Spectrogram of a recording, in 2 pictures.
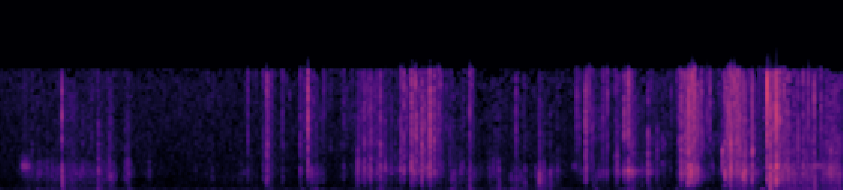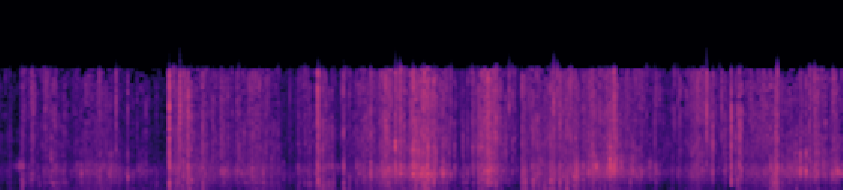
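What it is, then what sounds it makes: Dry soap curls being crushed. Blue and pink hollow dry soap curls on a cutting mat are crushed and snapped between fingers with long red nails. Dense, irregular dry crunching and crinkling crackles start quieter and grow louder and brighter toward the end, with sharp snaps standing out.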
